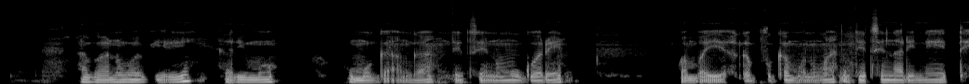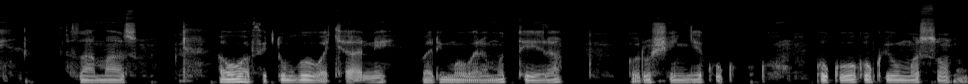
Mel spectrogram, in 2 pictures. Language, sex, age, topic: Kinyarwanda, male, 25-35, health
